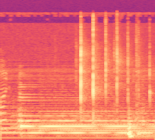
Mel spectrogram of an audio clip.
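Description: Faint held notes from the band's amplified instruments ringing on between songs, with a few light clicks a little past a second in.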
